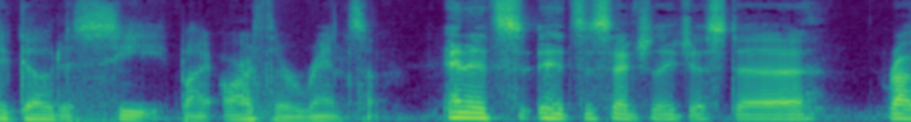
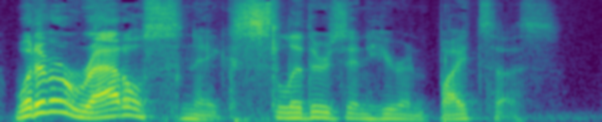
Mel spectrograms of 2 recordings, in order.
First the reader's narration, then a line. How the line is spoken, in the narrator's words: asked Haley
